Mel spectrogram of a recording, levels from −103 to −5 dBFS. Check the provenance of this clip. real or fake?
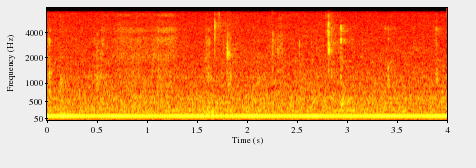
real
